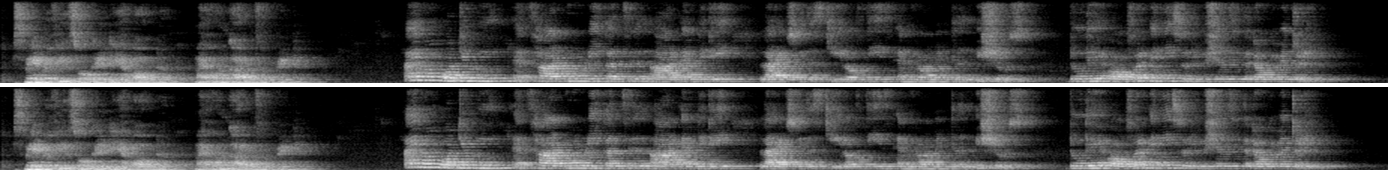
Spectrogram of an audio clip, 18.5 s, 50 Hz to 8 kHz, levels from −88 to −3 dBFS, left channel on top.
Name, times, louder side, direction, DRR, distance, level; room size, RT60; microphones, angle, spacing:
voice 1, 0.2-2.2 2.6-4.0, equal, 5° left, -12 dB, 1.1 m, -19 dB
voice 2, 5.4-9.7 10.1-13.6 14.3-17.5, equal, 70° right, -6 dB, 0.8 m, -23 dB
2.4 x 2.0 x 3.3 m, 1.4 s
head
